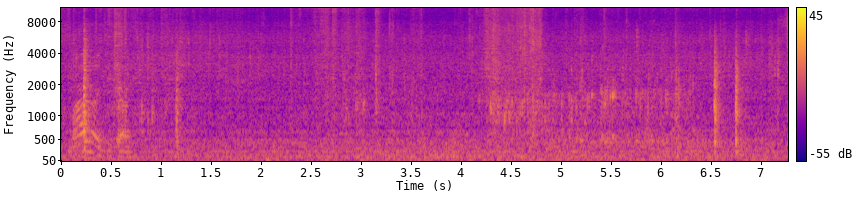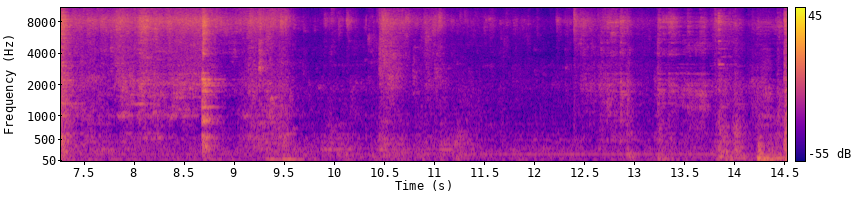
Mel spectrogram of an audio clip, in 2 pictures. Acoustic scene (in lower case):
kitchen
